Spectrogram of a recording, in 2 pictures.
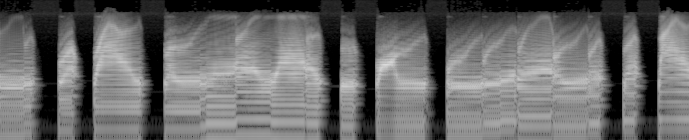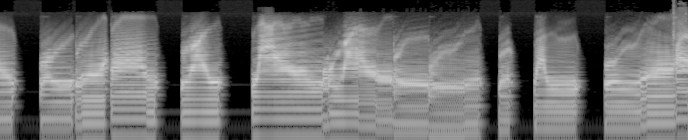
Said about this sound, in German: Und du siehst, man kann auch so mit einem normalen Wawa rumspielen. Klingt vielleicht nicht ganz so cool wie das Talk Wawa, was ich gerade hatte, aber jedes Wawa hat ja seinen eigenen Sound, seinen eigenen Effekt.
